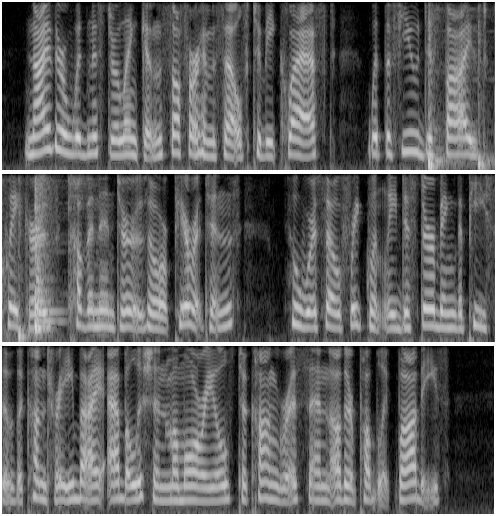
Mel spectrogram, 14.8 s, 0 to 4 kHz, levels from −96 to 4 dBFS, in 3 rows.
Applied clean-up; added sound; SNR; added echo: none; Drum kit; 2 dB; none.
